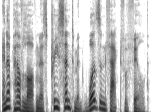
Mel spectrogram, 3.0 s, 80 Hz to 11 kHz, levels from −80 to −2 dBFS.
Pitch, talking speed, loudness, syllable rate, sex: 135 Hz, 140 wpm, -19 LUFS, 5.1 syllables/s, male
